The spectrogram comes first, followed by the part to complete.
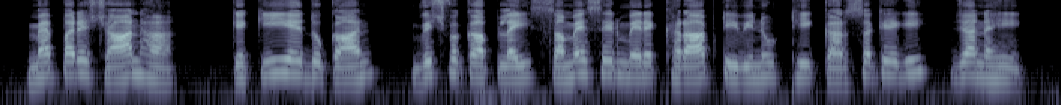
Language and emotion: Punjabi, fearful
